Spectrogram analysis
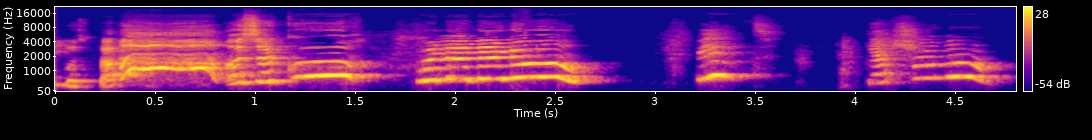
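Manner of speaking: high panicked cry. Acted. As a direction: shriek in playful fright. Thumbs flee the wolf.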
